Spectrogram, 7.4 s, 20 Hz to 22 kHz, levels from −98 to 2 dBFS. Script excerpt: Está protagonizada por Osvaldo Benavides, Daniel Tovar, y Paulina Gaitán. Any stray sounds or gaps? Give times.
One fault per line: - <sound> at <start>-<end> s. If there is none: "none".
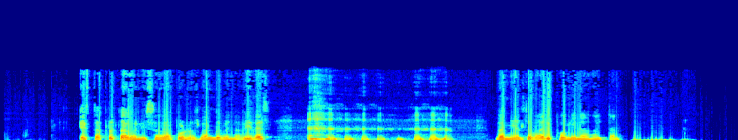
- laugh at 3.1-4.6 s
